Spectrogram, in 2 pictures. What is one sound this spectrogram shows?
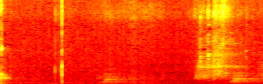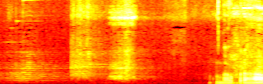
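Game chimes and whooshes sound as gems burst.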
